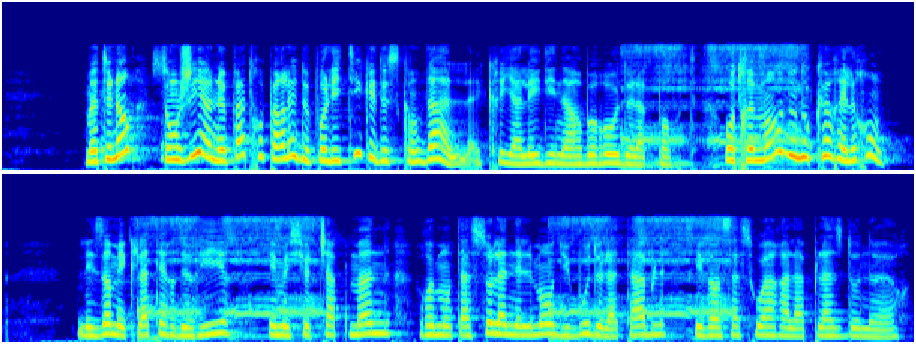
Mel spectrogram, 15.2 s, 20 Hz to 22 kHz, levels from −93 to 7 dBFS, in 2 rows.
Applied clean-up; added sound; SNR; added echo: none; Fart; 17 dB; none.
